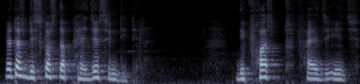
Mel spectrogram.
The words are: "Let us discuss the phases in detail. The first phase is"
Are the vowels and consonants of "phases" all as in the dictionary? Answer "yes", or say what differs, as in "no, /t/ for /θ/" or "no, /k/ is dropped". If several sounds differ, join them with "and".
no, /p/ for /f/ and /s/ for /z/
